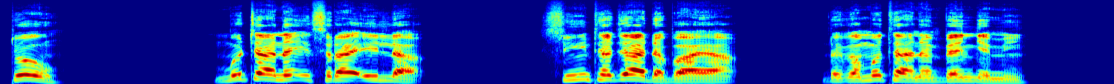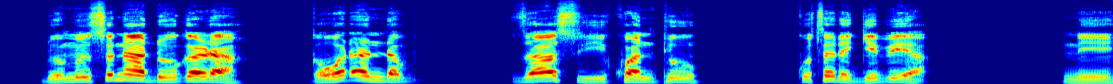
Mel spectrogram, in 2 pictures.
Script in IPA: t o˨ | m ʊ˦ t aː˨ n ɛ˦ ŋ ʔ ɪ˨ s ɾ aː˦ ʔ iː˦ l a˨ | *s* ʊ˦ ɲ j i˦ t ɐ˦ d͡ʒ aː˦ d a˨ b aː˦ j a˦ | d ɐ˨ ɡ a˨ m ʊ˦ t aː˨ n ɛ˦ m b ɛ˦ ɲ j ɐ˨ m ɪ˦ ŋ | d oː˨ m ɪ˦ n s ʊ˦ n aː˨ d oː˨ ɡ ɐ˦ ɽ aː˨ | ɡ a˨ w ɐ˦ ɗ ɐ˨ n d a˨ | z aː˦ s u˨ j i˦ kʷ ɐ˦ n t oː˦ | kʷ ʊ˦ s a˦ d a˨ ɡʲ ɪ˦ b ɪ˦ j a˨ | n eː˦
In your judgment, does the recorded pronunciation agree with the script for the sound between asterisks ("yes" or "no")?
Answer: yes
